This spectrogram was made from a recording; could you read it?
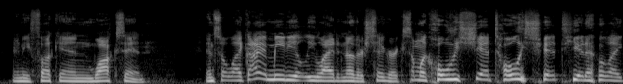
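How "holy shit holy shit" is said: slow, high, freaking-out tone. Retelling lighting a cigarette after the other person went inside: imitating freaking out. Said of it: "so now I can freak out a little bit".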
